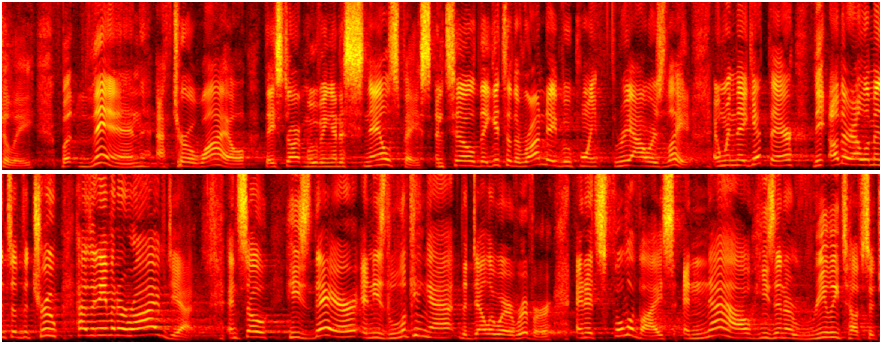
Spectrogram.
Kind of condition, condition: setting, large echoing room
